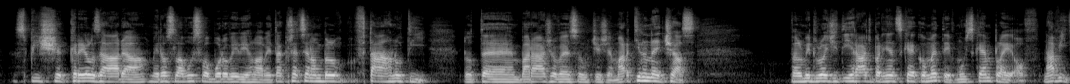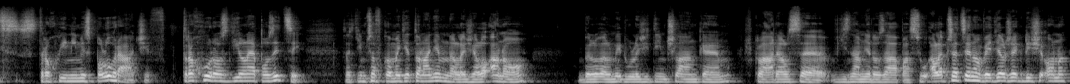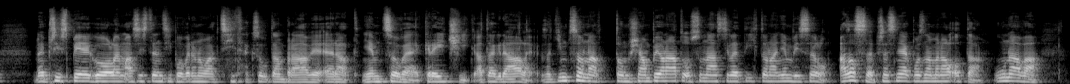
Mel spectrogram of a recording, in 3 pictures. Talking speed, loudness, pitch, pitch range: 165 wpm, -18 LUFS, 140 Hz, 120-150 Hz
